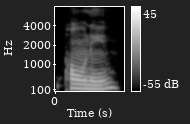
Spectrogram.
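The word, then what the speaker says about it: PONYC: whole group together called Pony pony C the C is silent and we just dropped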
